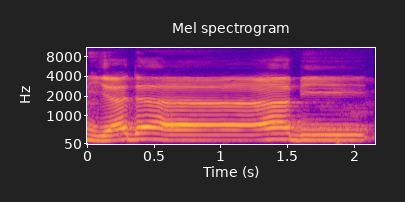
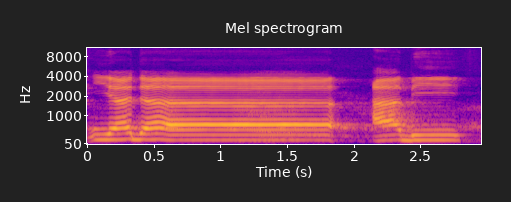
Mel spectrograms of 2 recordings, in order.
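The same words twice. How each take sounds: First: The two words run together as one sound. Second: The two words are separated with a clear A. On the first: The speaker calls it wrong. "jangan yada abi" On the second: The speaker calls it right. "Tetapi dipisahkan. Tabbat yada abi. A-nya dijelaskan lagi"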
